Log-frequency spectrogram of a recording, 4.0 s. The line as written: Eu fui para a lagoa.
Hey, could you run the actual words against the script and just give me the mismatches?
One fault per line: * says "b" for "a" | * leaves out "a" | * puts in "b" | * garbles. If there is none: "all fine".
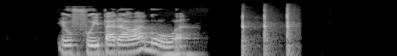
all fine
